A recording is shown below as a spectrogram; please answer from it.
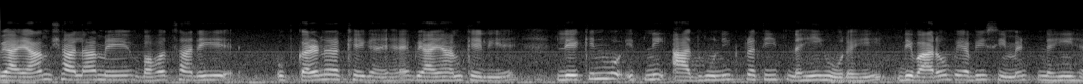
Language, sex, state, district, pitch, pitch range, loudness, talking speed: Hindi, female, Jharkhand, Sahebganj, 200 Hz, 180-210 Hz, -19 LUFS, 145 wpm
